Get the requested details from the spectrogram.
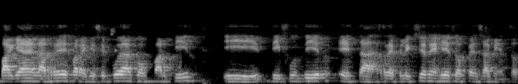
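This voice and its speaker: Moderate-paced speech from a man in a normal speaking voice. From Argentina. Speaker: TV show host, educational technology specialist. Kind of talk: panel show closing.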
